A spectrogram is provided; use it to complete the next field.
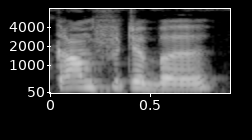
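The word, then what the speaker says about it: comfortable: word कंफर्टेबल like this break it down into syllable okay कम फर्ट अ बल चार syllable में इसको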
